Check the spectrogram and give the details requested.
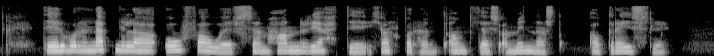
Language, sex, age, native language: Icelandic, female, 17, Icelandic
